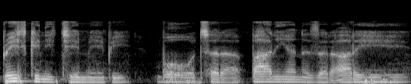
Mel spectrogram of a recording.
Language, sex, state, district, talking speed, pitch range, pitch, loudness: Hindi, male, Arunachal Pradesh, Longding, 160 wpm, 105-115 Hz, 110 Hz, -18 LUFS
